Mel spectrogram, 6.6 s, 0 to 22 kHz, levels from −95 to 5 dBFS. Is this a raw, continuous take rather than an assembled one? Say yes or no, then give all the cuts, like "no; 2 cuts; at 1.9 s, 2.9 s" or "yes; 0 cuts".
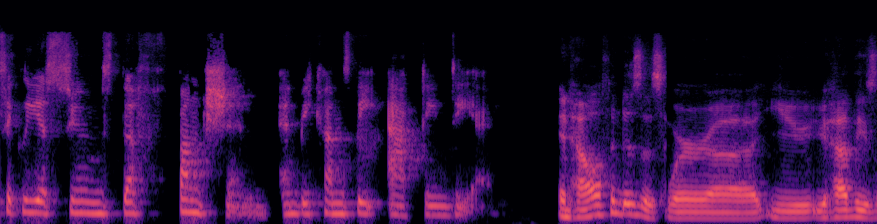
no; 2 cuts; at 3.8 s, 5.0 s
